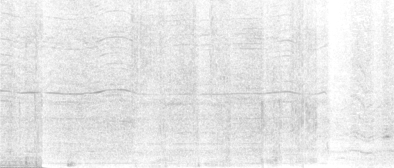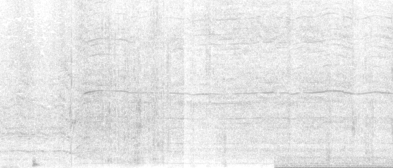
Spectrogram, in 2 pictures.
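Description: A kitchen mixer churns sand with sodium silicate in a loud, continuous motor drone with a gritty texture. It dips briefly midway and shifts tone near the end, with no voices.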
